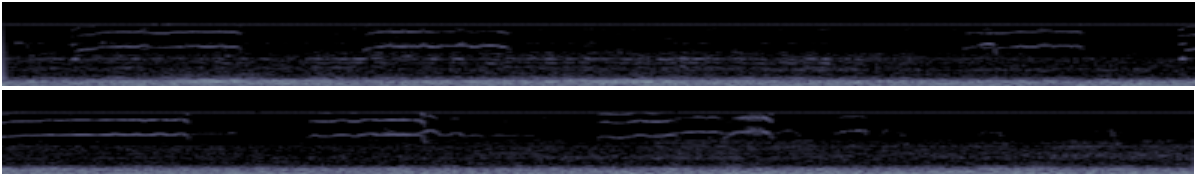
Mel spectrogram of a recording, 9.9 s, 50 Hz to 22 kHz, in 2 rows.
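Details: Peregrine falcon nestlings home alone with an egg at Orange on 28 September 2018 call repeatedly: a series of high, thin, slightly wavering whistles, some rising at the end, every second or so, over a continuous low rumble.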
